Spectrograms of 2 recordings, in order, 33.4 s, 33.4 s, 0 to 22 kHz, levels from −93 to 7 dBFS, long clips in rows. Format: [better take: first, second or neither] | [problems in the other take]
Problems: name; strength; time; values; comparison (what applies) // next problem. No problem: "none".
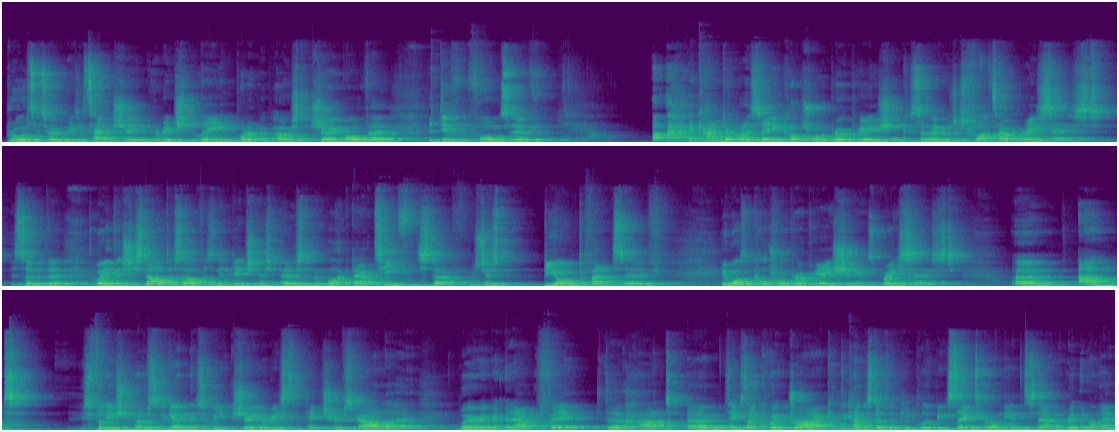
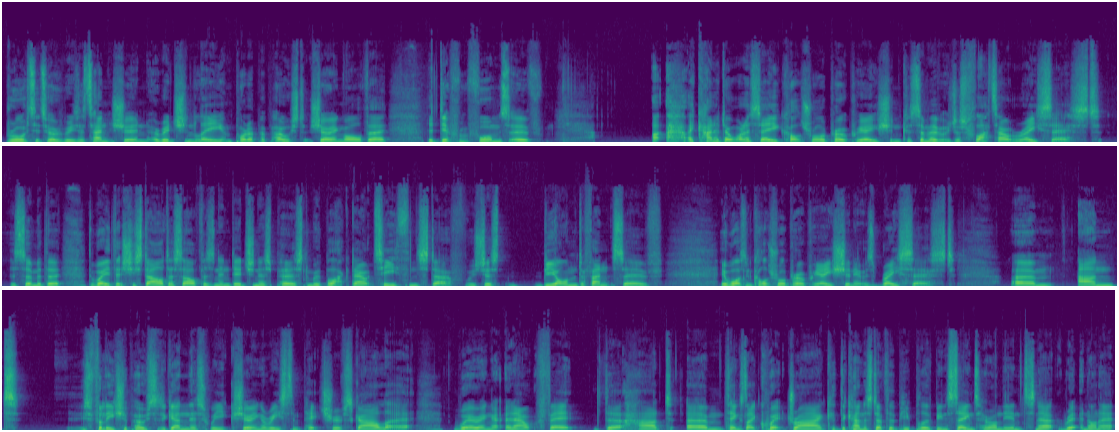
second | off-mic speech; far // room echo; noticeable; dies away in 1 s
